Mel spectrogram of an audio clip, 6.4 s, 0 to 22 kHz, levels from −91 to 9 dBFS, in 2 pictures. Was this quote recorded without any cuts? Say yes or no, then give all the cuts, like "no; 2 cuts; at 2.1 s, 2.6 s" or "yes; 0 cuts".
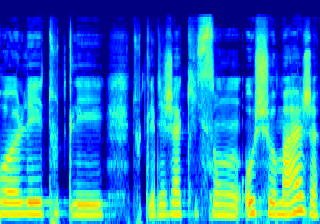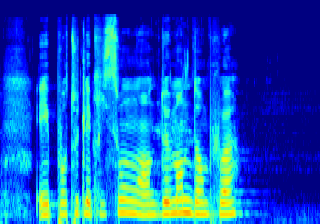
no; 2 cuts; at 1.6 s, 4.1 s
